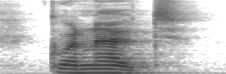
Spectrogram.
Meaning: 1. chum, companion, mate (usually a man) 2. cuckold
- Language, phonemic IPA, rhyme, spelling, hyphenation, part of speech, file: Dutch, /kɔrˈnœy̯t/, -œy̯t, kornuit, kor‧nuit, noun, Nl-kornuit.ogg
